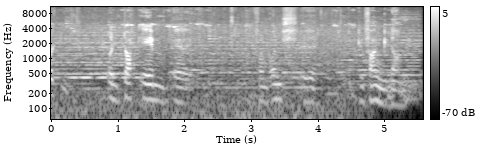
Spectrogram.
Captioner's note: speaking in foreign language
